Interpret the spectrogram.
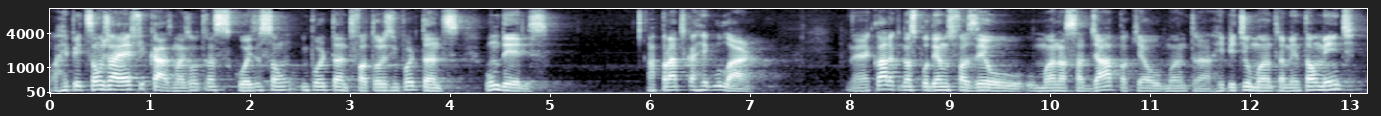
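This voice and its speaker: A monk gives a calm, measured spiritual teaching talk, checking in with his listeners through small tag questions. His mid-pitched voice sounds out in a roomy space with a long reverb tail. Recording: echoey room with long reverb.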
